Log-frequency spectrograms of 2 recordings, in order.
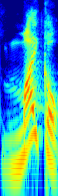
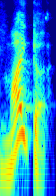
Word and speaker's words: Micah: The only time I saw him speak was to correct Jerry, who continues to call Micah Parsons Michael Parsons. And the only time he speaks is to say his name's Micah, not Michael.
